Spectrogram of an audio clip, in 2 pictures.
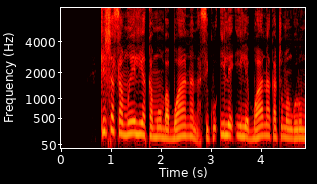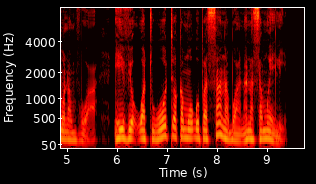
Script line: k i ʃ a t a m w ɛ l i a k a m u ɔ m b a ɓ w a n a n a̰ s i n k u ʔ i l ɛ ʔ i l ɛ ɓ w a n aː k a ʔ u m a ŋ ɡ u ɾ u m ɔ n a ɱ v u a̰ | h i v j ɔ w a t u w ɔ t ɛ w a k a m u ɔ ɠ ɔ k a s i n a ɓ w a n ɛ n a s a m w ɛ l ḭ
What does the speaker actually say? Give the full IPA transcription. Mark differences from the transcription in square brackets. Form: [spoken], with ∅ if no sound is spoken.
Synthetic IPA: k i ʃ a [s] a m w ɛ l i a k a m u ɔ m b a ɓ w a n a n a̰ s i [∅] k u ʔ i l ɛ ʔ i l ɛ ɓ w a n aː k a [t] u m a ŋ ɡ u ɾ u m ɔ n a ɱ v u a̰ | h i v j ɔ w a t u w ɔ t ɛ w a k a m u ɔ ɠ ɔ [p] a s [a] n a ɓ w a n [a] n a s a m w ɛ l ḭ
